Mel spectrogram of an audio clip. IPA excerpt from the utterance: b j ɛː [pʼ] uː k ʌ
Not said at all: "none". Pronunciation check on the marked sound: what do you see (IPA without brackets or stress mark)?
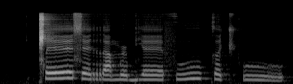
f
